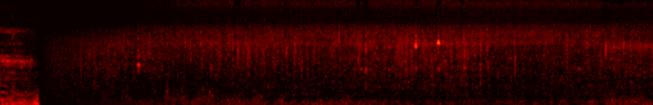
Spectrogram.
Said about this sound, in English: All right, the rain set in.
